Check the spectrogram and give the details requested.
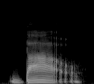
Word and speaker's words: boughs: How do you say this? Bow. Nissa of Shadow Bow.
